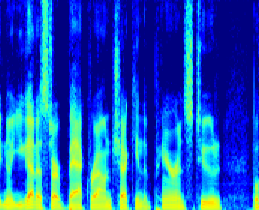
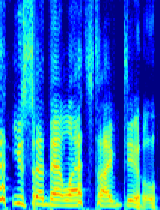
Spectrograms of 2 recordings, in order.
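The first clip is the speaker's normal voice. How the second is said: laughing, higher-pitched comeback; amused laughing; 12 semitones higher, slower than usual. Real, not acted. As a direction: say it through a real laugh, pitched up. Host amused by caller's repeated jab.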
